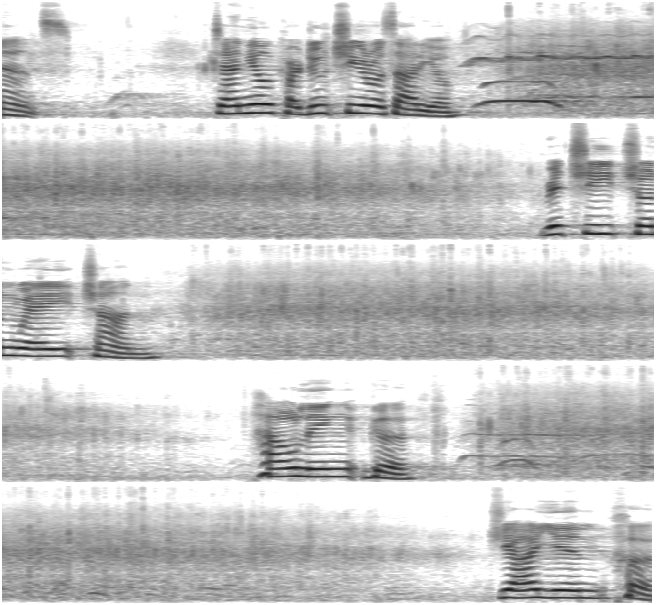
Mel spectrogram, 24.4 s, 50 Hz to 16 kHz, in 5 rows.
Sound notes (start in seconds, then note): 11.0 applause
